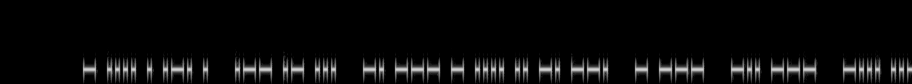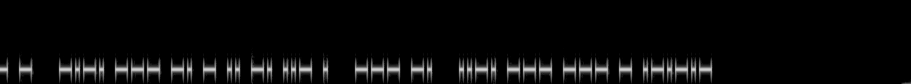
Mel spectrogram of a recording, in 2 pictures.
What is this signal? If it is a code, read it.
Morse code, heard as a keyed tone, about 32 wpm, 700 Hz. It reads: THERE WAS NOTHING TO DO BUT CONTINUE ON FOOT.
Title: Sentences from Top 1000 Words - Review Part 6 - 30wpm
